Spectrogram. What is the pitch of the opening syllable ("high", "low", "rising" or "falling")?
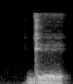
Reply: low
